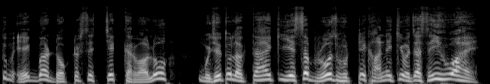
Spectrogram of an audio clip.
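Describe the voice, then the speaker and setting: A man's voice: sits high, expressive, a little fast, a little mellow, no echo, clean studio sound. A man playing a concerned young husband, earnest and insistent, in a cartoon moral story.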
